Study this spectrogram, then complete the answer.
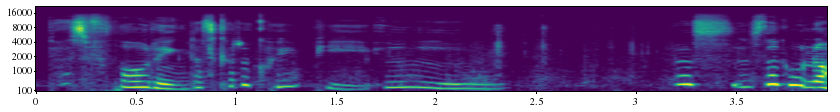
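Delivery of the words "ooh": ordinary delivery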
